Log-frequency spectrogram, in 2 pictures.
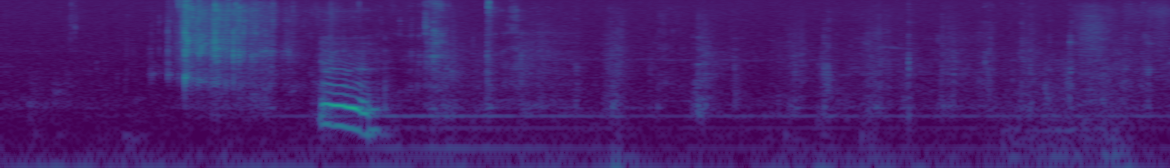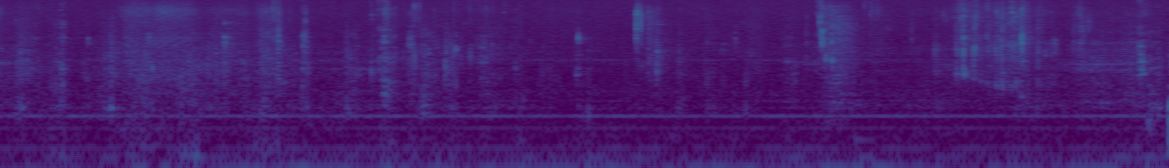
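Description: Close-miked chewing and biting of battered cod bites and chips: crisp batter crunching and wet mouth clicks. There is a short falling hum about two and a half seconds in, and a faint steady hum runs underneath after that.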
